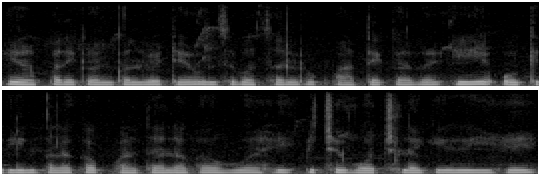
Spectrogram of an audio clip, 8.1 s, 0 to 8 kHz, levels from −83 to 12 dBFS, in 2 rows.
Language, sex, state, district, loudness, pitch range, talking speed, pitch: Hindi, female, Bihar, Muzaffarpur, -30 LUFS, 195-205 Hz, 215 wpm, 200 Hz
